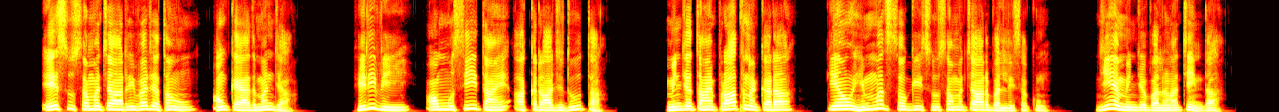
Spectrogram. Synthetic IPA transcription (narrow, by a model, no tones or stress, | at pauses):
eːsusɐmaːt͡ʃaːɾːiʋɐd͡ʒat̪ʰɐũɐũkɛːd̪mɐ̃nd͡ʒa | pʰɪɾibʱiɐũmɐsiːt̪ãːjẽʔɐkɾaːd͡ʒd̪uːt̪aː | mɪ̃nd͡ʒot̪ãːjẽpɾaːɾt̪ʰənakɐɾa | kiɐũɦɪmːət̪soːɡisusɐmaːt͡ʃaːɾbɐlːisɐkũ | d͡ʒɪjãmɪ̃nd͡ʒobɐlɽ̃at͡ʃɐ̃ɦĩnd̪aː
